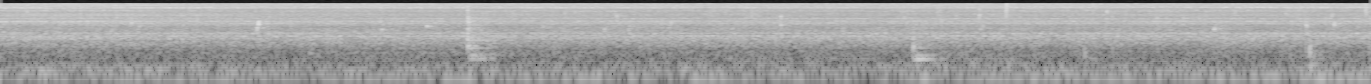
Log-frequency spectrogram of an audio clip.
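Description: Samosas deep-frying in hot oil in a wok: a steady sizzling hiss, with a few light taps of a metal slotted spoon as they are turned.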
